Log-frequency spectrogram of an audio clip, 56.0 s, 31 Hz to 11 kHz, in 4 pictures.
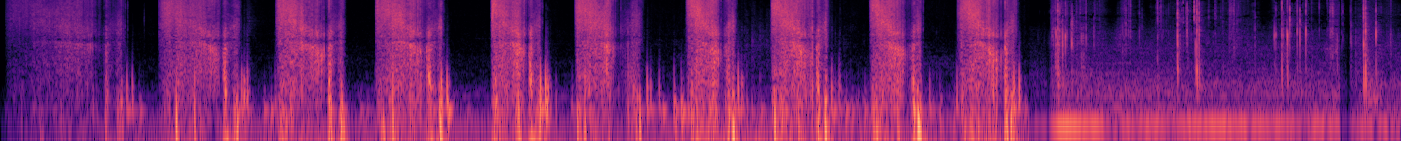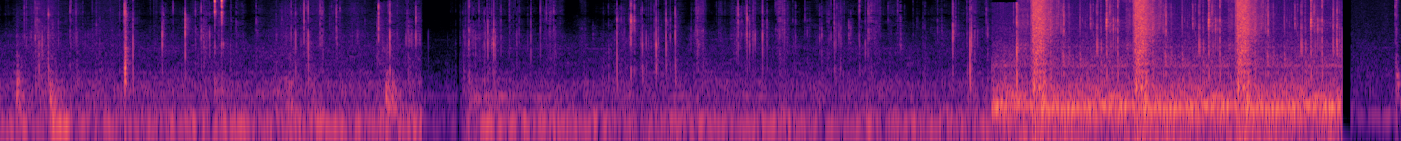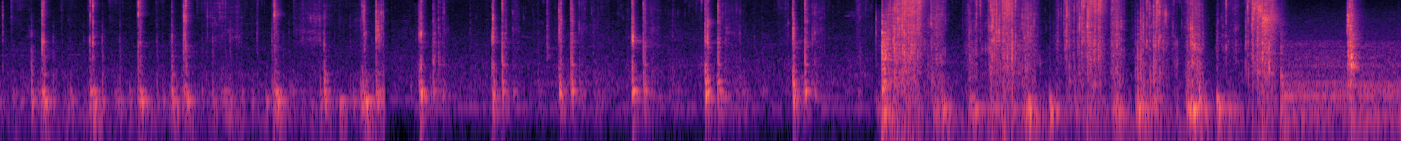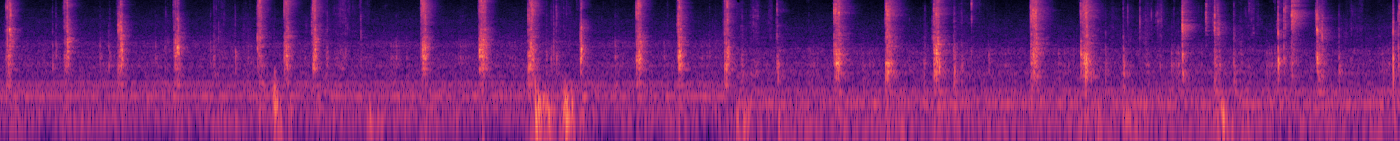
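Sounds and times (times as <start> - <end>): slime crackling and popping: 6.9 - 27.4, 32.9 - 40.8.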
